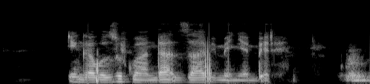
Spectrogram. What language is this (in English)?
Kinyarwanda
